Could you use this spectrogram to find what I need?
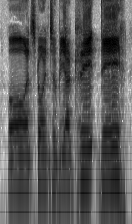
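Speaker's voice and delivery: terrible put-on Scottish accent, very loud. Podcast host tries a Scottish accent for a joke sponsor, bad Scottish accent. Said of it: "Scottish accent".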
